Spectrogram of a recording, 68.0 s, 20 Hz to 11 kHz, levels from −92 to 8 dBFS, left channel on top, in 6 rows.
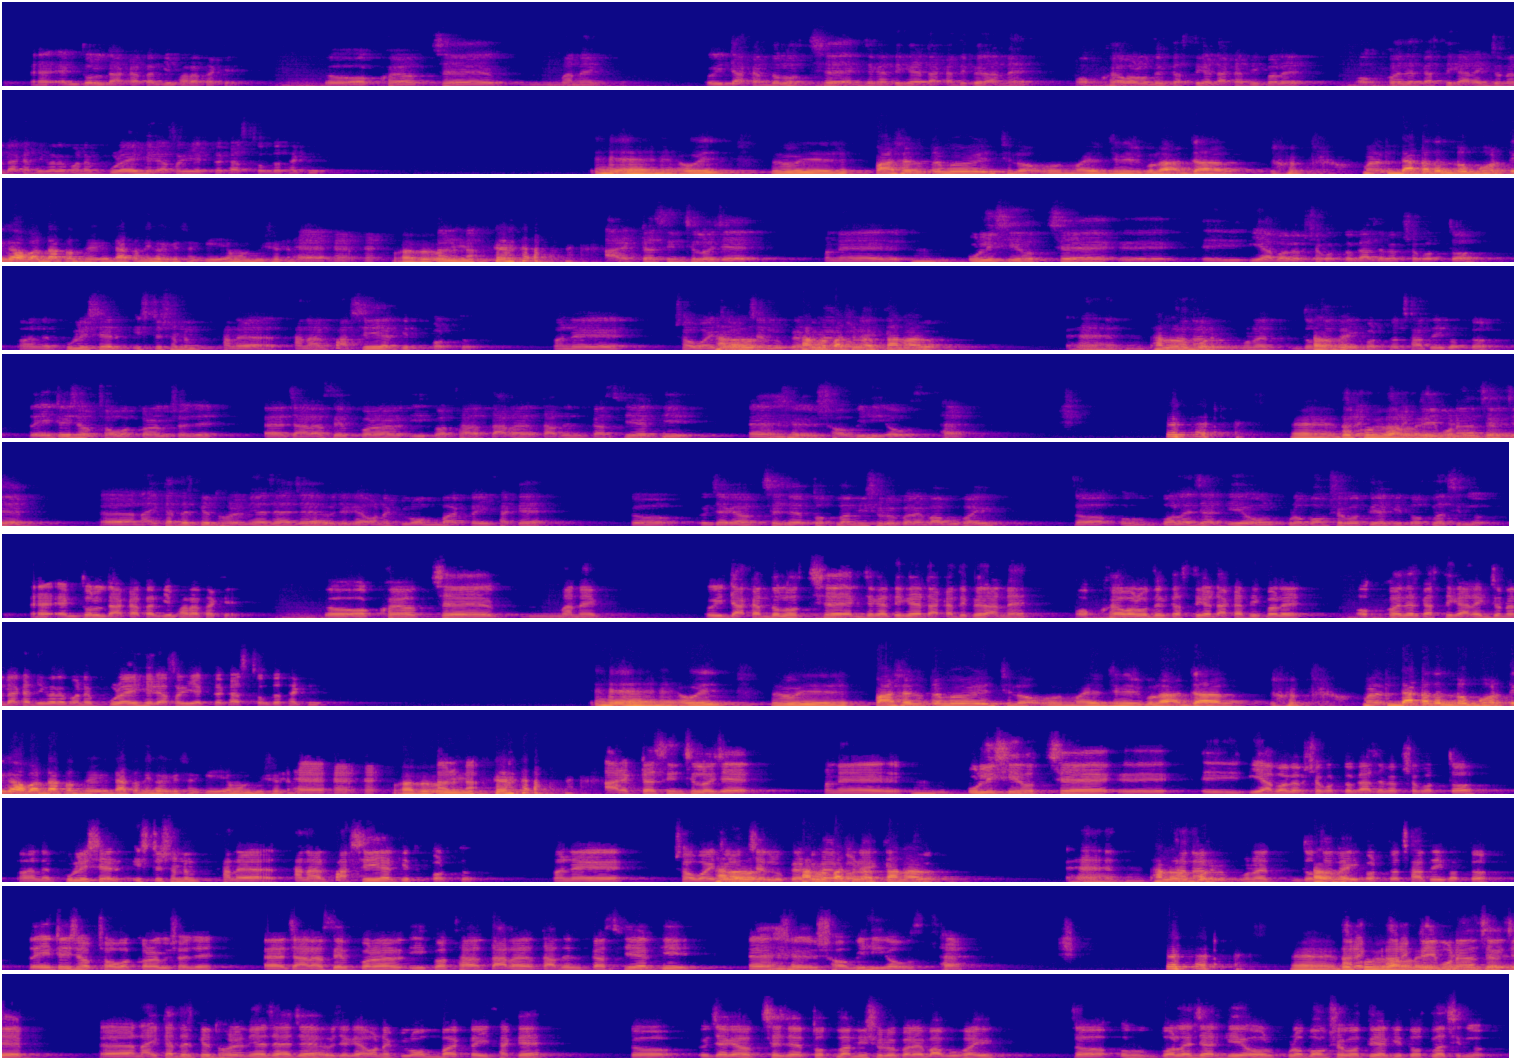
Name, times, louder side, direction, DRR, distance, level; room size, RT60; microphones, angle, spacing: voice 1, 0.2-1.8 2.4-4.5 5.3-7.7 8.1-9.7 10.2-13.7 24.9-25.5 25.9-26.3 27.2-28.3 28.8-33.7 34.1-37.6 38.2-38.7 39.1-41.0 42.0-42.4 42.8-45.2 45.6-46.9 47.3-50.5 51.0-52.6 53.3-53.4 55.4-56.9 57.4-60.8 61.4-64.1 64.7-67.8, right 5 dB, 75° right, 14 dB, 0.7 m, -36 dB
sound 1, 2.0-3.1 4.0-5.1 6.0-7.1 8.0-9.0 10.0-11.0, equal, 5° left, 2.5 m, -54 dB
voice 2, 15.8-16.8 17.1-20.6 20.8-24.9 25.6-26.7 29.5-29.7 39.4-39.7 40.0-41.0 42.1-43.2 43.9-44.1 54.1-54.4 55.0-56.7, right 2 dB, 20° right, 10 dB, 0.6 m, -29 dB
27.0 x 11.0 x 2.5 m, 0.81 s
head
